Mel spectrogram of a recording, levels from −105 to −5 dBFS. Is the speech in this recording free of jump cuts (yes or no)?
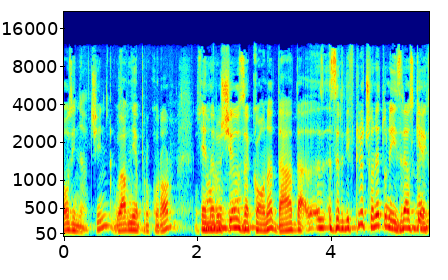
yes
